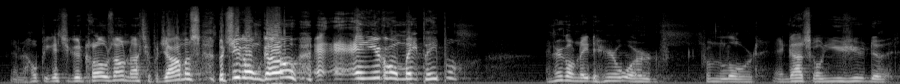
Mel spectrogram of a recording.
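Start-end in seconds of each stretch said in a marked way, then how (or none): 2.2-4.6 loud, high Southern preacher's build; preaching at full force. Acted. Pastor urging his congregation, loud and rising. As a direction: drive it home to the congregation.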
